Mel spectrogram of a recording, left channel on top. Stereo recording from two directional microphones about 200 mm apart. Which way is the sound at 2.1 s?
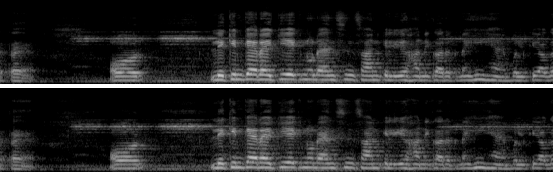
40° left (ahead or behind).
